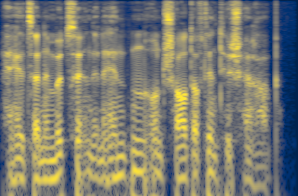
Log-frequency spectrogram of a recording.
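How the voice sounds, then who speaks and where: A man reads a fantasy story as its narrator. His voice sits on the low side, and the recording is dry, with little room sound. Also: little pitch movement, moderate pace, creaky, dark tone, dry recording. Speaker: audiobook narrator. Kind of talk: scripted fantasy story narration in present tense.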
